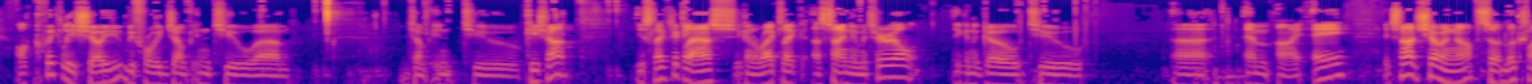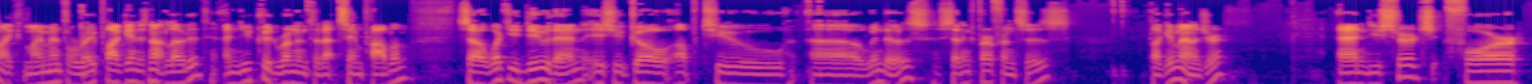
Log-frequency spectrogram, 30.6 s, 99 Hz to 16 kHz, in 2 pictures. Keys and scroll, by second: 16.0 Delete.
